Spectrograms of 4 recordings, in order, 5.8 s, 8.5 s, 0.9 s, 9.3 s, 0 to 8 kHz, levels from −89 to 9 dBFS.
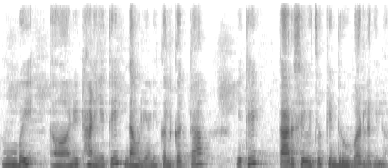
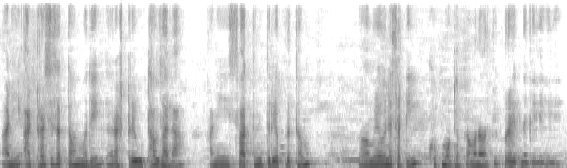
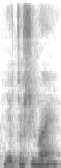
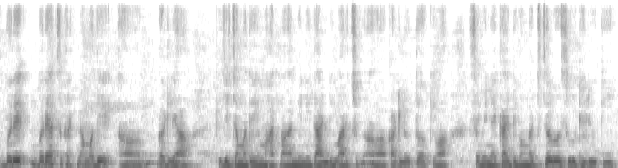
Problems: constant background noise, continuous background conversations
